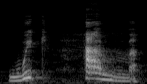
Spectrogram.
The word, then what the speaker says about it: Wickham: Wickham. On prononce bien le H.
